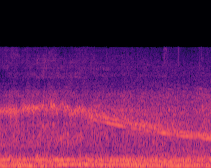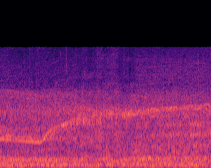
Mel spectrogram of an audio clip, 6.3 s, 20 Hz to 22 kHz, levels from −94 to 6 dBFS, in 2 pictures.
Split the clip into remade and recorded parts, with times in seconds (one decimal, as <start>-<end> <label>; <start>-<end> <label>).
0.0-1.4 remade; 1.4-4.3 recorded; 4.3-5.2 remade; 5.2-6.3 recorded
